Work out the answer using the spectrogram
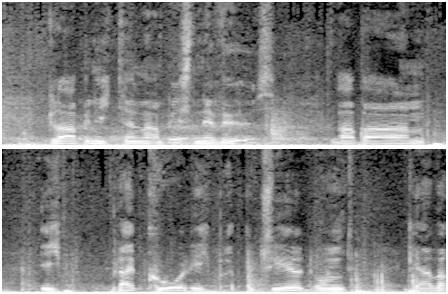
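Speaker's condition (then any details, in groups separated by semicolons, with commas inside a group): Down syndrome; trisomy 21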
